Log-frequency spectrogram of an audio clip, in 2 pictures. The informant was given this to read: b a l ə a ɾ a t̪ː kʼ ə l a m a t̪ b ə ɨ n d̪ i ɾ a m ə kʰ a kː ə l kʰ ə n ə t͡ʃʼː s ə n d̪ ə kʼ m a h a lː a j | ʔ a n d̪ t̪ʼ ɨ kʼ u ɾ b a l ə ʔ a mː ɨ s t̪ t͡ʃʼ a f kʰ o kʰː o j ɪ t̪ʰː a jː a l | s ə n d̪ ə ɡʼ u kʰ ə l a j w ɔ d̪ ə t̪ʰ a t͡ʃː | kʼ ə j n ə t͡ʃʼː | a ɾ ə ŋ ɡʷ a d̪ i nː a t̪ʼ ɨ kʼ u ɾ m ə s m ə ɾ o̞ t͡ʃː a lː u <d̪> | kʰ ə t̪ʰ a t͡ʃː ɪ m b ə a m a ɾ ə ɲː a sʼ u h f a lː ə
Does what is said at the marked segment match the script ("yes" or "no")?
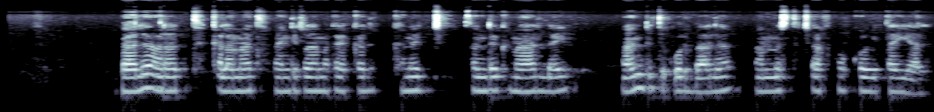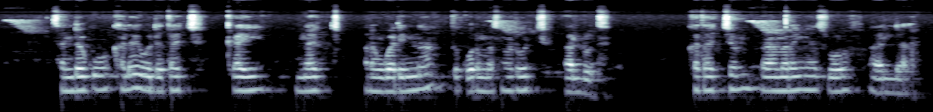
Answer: no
